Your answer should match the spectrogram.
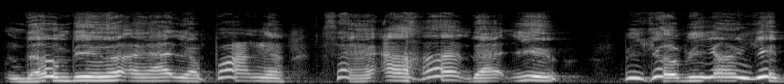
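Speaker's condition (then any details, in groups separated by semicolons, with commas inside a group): Cerebral palsy; involuntary hand movements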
